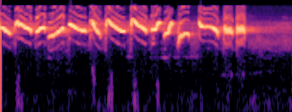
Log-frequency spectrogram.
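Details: White-eye song used as a lure recording to get birds singing and raise their breeding drive, for competition birds: quick high whistled notes sliding up and down, about a dozen phrases run together, then ending abruptly.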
